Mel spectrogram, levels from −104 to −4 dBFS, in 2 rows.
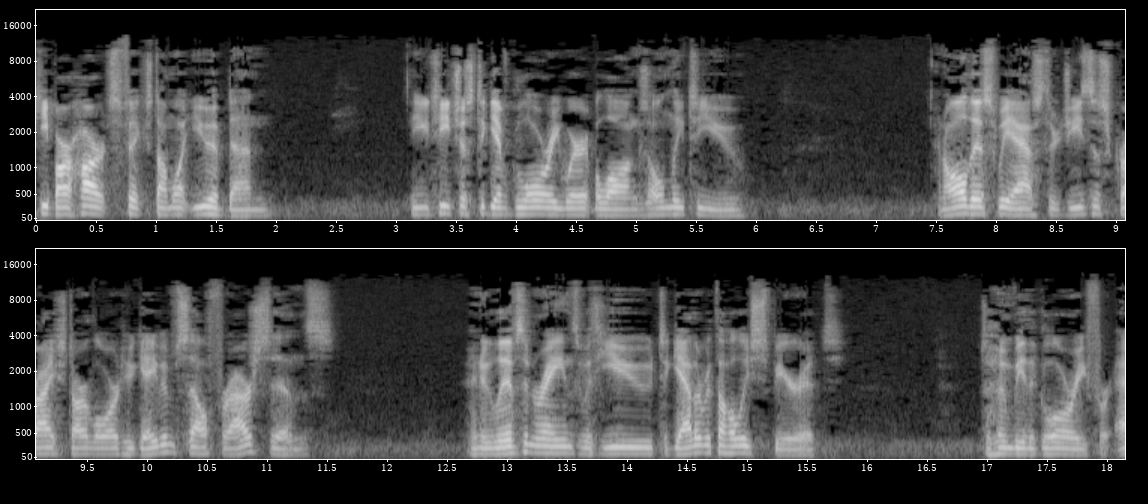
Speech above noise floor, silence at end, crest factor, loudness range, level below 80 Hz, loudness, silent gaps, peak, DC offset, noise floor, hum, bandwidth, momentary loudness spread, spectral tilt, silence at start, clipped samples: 33 dB; 0 s; 22 dB; 5 LU; -66 dBFS; -26 LUFS; none; -4 dBFS; under 0.1%; -60 dBFS; none; 13 kHz; 13 LU; -3 dB/octave; 0 s; under 0.1%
